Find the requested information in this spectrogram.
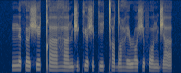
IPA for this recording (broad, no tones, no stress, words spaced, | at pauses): nɘθə ʃeǃa ɦa nd͡ʒɪkʲɔʃɪki ǀedˤə ɦeɹɔʃɘfɔ nd͡ʒa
